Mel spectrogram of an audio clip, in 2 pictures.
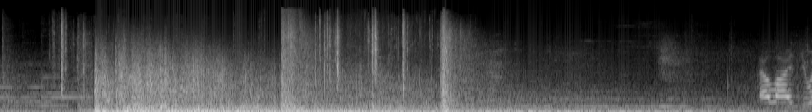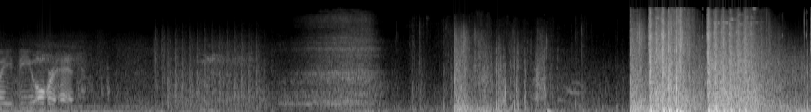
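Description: Gunfire rattles in loud, rapid bursts.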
